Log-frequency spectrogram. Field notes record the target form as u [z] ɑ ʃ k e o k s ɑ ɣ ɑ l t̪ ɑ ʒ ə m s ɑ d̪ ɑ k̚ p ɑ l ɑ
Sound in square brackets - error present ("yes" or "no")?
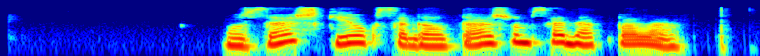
no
